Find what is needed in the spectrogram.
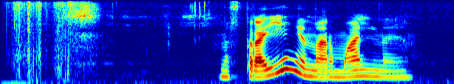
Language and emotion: Russian, positive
